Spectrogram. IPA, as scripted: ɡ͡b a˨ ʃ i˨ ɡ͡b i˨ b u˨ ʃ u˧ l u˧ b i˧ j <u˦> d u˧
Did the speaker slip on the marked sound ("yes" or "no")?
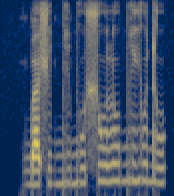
yes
